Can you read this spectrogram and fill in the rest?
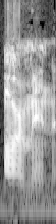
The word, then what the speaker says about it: Armin: Did I pronounce that right? Armin or Armin? – Just think as an Armin Hammer, you know? – Okay. Armin, okay. Had attended the event for discussion.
